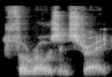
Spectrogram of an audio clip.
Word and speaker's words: Rozenstruik: Just it had to be a frustrating fight, you know, for Rosenstrike. I mean, am I pronouncing his name right? – You're pronouncing his name right.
